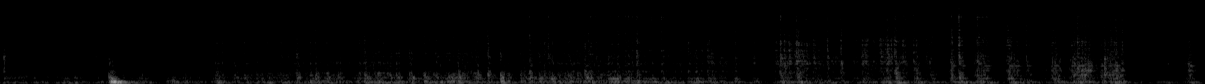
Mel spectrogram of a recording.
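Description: A knife blade scrapes and slices through plastic film.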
